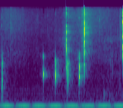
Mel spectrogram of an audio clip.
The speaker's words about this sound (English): You said it doesn't sound like a regular scissors. It's not. It's a plastic scissors, but it's still a scissors.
